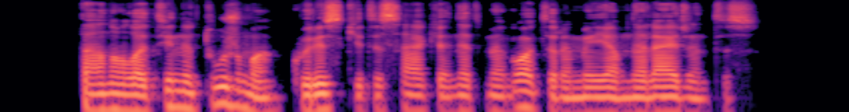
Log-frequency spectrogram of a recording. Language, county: Lithuanian, Kaunas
